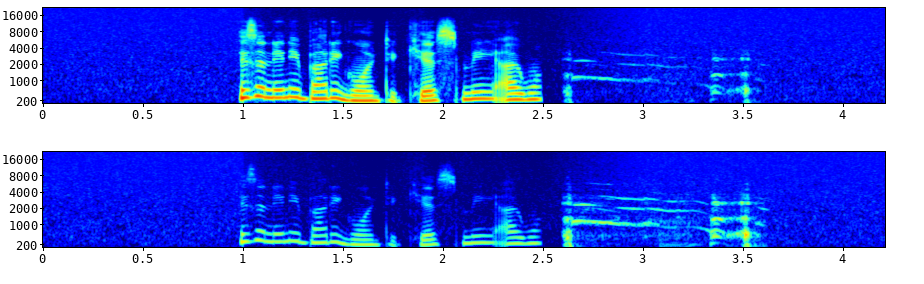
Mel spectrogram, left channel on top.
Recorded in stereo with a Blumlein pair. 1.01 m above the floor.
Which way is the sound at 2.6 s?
30° right.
